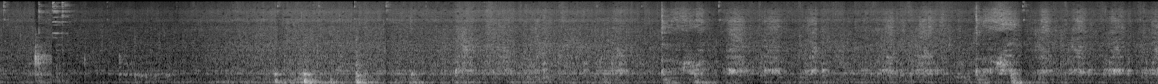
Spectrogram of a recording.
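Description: Ginger paste frying in a pan for tomato chicken, with a continuous close sizzle and intermittent scraping stirs and clinks of the spoon against the pan.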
